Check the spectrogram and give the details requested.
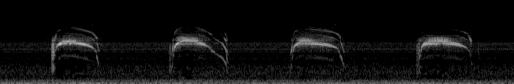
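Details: Northern royal albatross chick, off its nest since early July, greeting parents returning to feed it on 8.10.24; four evenly spaced, arched, nasal wheeing calls, roughly one per second.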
